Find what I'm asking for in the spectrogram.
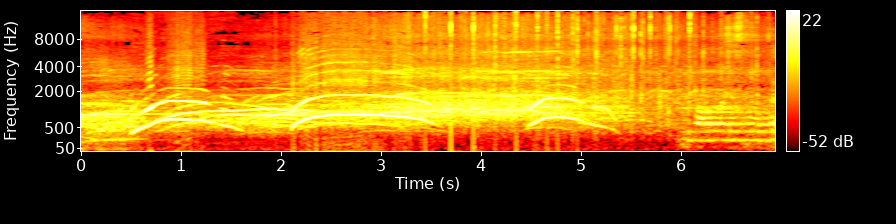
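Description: A festival crowd of over a thousand people at LubaFest in Recife bursts into loud cheering, whoops and shouting mixed with clapping, close and sustained, with voices rising and falling before it thins out.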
